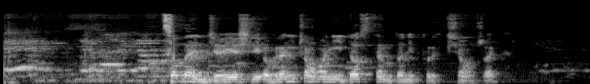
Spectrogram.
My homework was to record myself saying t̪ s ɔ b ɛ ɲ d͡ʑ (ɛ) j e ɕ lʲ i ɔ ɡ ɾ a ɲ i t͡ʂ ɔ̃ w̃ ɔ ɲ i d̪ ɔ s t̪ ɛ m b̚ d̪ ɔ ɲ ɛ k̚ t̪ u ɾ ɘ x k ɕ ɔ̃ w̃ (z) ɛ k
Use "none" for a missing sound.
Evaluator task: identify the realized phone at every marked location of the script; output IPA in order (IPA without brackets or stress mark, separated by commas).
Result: ɛ, ʐ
